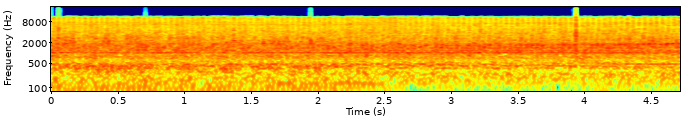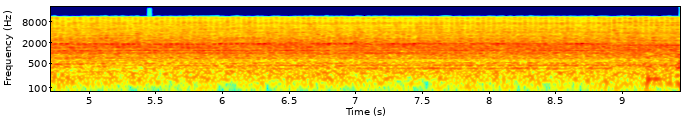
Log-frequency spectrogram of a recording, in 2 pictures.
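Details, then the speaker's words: Opel Corsa D A14XER 1.4, 65,000 km, fully warmed up: steady even idle with only faint injector ticking on top; all within normal; slight chain rattle noted only under load while driving; normal warm idle. "мотор прогрелся слышно только небольшой Шеле форсунок Всё в пределах [музыка] норма"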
